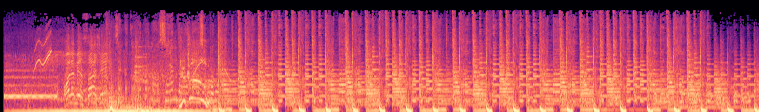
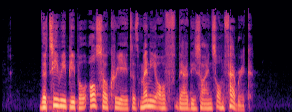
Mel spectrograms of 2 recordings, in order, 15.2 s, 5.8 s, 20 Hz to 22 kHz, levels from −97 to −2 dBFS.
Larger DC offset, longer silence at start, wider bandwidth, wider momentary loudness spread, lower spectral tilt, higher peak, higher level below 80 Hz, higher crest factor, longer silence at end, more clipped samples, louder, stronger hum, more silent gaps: first, 0.5% vs under 0.1%; second, 0.05 s vs 0.8 s; about the same, 16 kHz vs 16.5 kHz; second, 3 LU vs 9 LU; about the same, -4 dB/octave vs -5 dB/octave; about the same, 0 dBFS vs -2 dBFS; first, -14 dBFS vs -54 dBFS; second, 10 dB vs 18 dB; second, 0 s vs 0.8 s; neither; first, -11 LUFS vs -20 LUFS; neither; neither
